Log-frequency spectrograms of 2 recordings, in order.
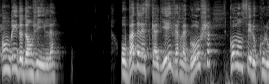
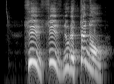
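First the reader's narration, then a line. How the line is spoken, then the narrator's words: Officer bellowing. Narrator (French): vociféra l'officier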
